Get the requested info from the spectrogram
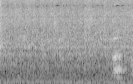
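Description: Steady low hum and hiss of room background noise, with a man's short 'oh' near the end.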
